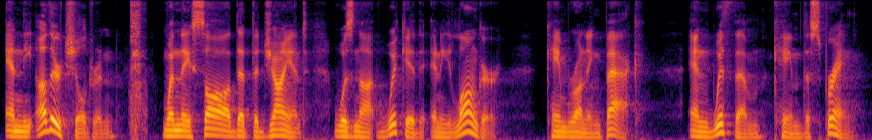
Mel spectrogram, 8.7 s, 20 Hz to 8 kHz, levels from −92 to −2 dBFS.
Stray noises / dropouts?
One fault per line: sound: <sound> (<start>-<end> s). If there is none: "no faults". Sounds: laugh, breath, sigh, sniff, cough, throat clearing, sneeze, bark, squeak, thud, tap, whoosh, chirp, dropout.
sound: sigh (1.3-1.5 s)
